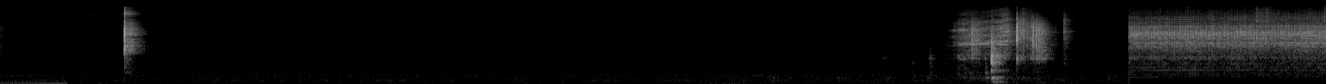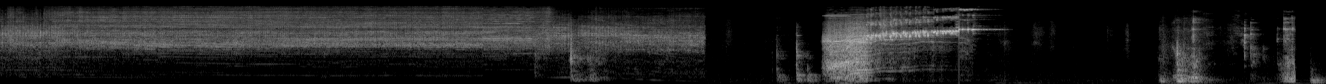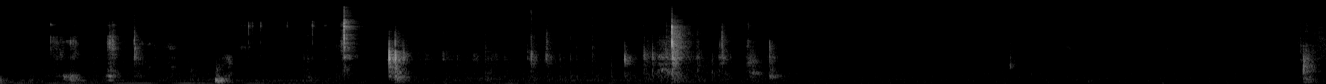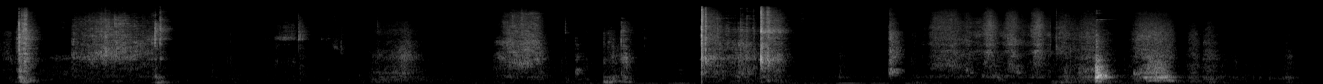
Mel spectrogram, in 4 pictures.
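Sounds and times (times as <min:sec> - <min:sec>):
cordless drill spinning on steel: 0:11.3 - 0:20.3, 0:21.5 - 0:22.7
power tool running: 0:11.3 - 0:20.3
small parts clicking and knocking: 0:28.8 - 0:34.3.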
